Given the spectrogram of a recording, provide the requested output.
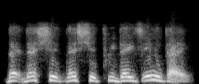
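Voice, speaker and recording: Casual male panelist, husky and relaxed, halting but emphatic, swears freely, lo-fi sound. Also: a little high. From Texas, United States. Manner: emphatic, repetitive, halting phrasing. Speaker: discussion participant. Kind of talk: casual, profane panel discussion. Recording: dull, roomy, muffled lo-fi audio.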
